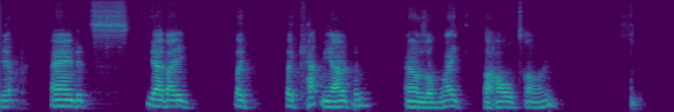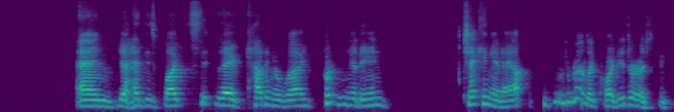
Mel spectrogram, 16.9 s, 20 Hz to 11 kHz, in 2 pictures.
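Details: Man in his late 50s with mild aphasia after a left-sided ischemic stroke in January 2020, with difficulty both finding words and getting them started; also has a history of multiple heart attacks and rheumatoid arthritis; aphasia.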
